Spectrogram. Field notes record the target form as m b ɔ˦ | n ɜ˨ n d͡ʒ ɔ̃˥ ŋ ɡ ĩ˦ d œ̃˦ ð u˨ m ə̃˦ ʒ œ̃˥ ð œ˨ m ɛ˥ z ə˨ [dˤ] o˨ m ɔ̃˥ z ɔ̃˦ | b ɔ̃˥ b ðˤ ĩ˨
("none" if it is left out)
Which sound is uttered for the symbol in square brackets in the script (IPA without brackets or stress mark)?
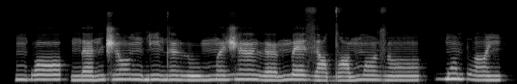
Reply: dˤ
